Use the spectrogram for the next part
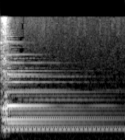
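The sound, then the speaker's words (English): A single strum of a partial guitar chord, fingered a fret higher on the A string, rings out with a bright attack, then sustains and slowly fades over about a second, with no voices. “On the first string, A string, same string you used for the note C, or the chord C, except it's a fret higher, so it'll sound like this so far.”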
